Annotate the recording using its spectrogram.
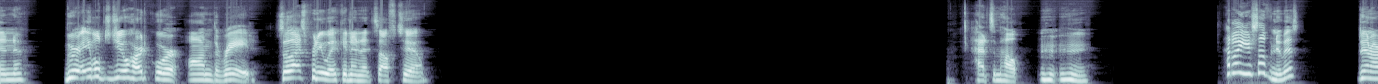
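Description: A young woman speaks animatedly into a close microphone, in bursts with pauses.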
